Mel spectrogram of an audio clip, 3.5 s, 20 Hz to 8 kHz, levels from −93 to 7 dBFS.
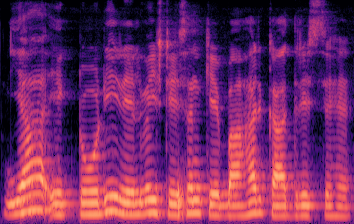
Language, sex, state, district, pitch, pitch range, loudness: Hindi, male, Jharkhand, Palamu, 150 Hz, 135-170 Hz, -14 LUFS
